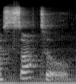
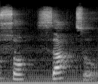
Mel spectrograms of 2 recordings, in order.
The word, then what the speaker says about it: subtle: Now, subtle. Not subtle. It's not sub subtle. Subtle.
